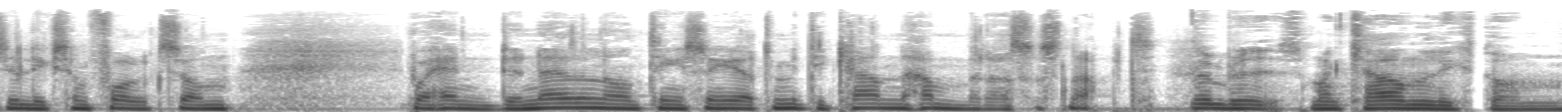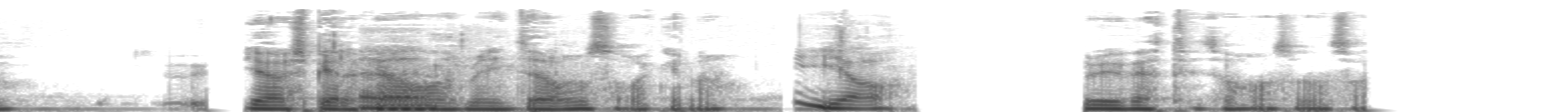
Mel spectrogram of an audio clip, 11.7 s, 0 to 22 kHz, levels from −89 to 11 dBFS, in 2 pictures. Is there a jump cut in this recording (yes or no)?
yes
